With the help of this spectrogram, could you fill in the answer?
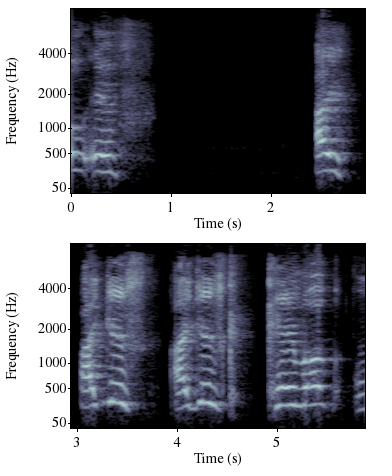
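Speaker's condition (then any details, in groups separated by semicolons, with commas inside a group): Cerebral palsy; uses wheelchair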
